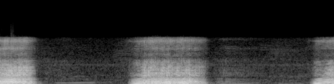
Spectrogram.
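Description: Loud, rough, rattling snores on each breath in, with quiet breaths out between them; about ten breaths a minute.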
